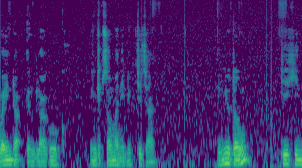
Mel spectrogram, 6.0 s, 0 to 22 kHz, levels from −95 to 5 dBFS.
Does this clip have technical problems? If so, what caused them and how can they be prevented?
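Yes. Overdone noise removal runs throughout: a heavy-handed reducer mutes single frequency bands near its noise estimate, taking quiet speech detail too, leaving near-silent, twinkling background. Unlike a noise gate, it flickers band by band rather than muting everything. Use gentler reduction settings.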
